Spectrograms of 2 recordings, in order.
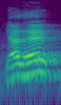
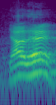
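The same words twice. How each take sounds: The two takes are said the same way.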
